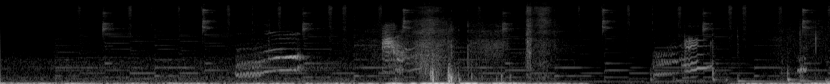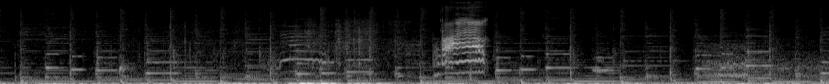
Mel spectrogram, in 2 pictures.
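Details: Domestic cats, a male Munchkin and two Maine Coons (one female, one young male), meowing indoors; several separate rising-falling meows near 3, 4.5, 7 and 13 seconds over steady background music.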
